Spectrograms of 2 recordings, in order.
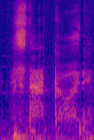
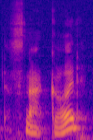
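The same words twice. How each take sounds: First: Hushed breathy aside; whispering. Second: Said in the usual way. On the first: Real, not acted. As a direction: whisper it to yourself. Repeats line, second time whispered.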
